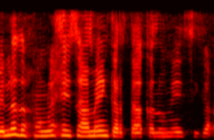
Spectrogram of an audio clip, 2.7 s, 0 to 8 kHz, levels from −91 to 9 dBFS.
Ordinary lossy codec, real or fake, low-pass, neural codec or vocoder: none; fake; 7.2 kHz; vocoder, 44.1 kHz, 128 mel bands, Pupu-Vocoder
